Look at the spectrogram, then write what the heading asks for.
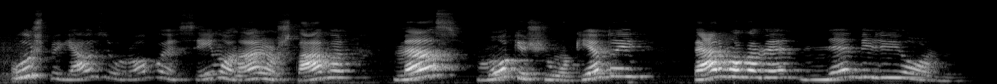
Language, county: Lithuanian, Kaunas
